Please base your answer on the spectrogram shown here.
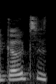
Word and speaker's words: Goto: Yeah, I really want to encourage everybody to go to Goto. Did I say it right? Goto. Goto, that's right.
